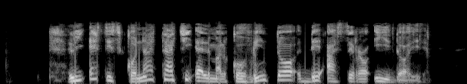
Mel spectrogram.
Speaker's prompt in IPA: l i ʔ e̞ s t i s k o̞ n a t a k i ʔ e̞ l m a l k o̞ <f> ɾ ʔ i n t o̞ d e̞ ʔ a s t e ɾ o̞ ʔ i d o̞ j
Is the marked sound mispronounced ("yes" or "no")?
yes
